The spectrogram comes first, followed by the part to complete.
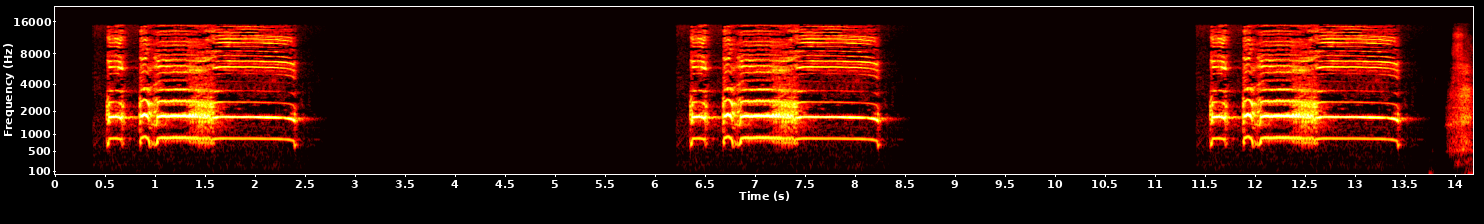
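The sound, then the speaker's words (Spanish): A rooster crows three times, each loud, drawn-out cock-a-doodle-doo separated by several seconds of silence, clear with no other sounds around it. “Cantó el gallo, cantó el gallo.”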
